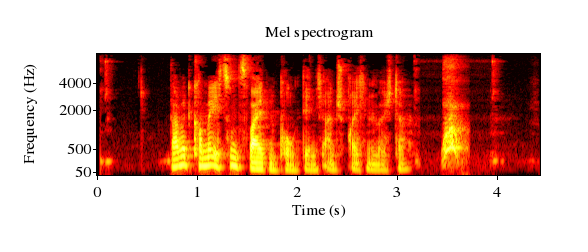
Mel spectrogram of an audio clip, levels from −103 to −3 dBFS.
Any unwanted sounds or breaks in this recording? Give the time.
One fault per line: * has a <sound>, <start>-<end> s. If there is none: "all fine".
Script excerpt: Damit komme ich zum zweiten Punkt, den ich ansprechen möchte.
* has a bark, 3.4-3.7 s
